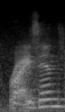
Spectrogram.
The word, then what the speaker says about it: Rhysand: I found out I was pronouncing Rhysand's name wrong. It's Rhysand, which I feel like that's a really ugly way to pronounce his name. I prefer Rhysand, so I'm gonna stick with that.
